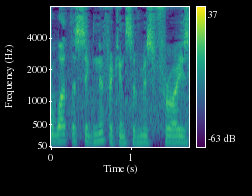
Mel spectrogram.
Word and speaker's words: Frey: the significance of Miss Frey's name will be although as she says it does rhyme with joy not with Freud this is so wonderfully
